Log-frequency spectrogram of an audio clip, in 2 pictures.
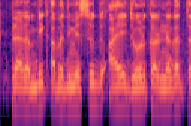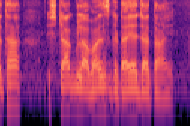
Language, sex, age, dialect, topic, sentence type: Hindi, male, 25-30, Kanauji Braj Bhasha, banking, statement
